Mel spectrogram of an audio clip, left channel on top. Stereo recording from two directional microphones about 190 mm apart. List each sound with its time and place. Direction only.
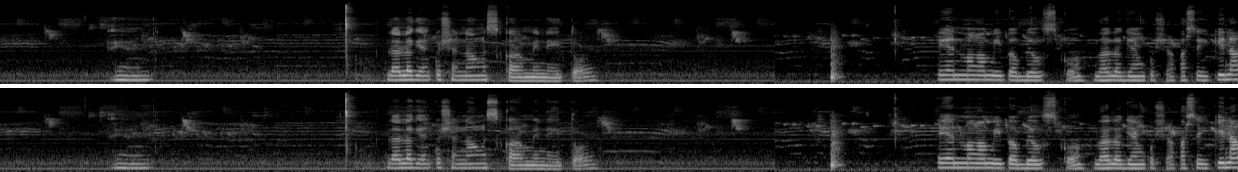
1.1 s speech: 30° left (ahead or behind)
3.4 s speech: 30° left (ahead or behind)
8.9 s bleat: 25° left (ahead or behind)
10.1 s speech: 20° left (ahead or behind)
